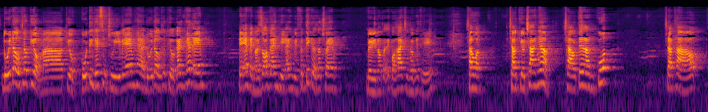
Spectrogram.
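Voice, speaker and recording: High-pitched, bright and forceful, this young man talks at a quick pace. He is a YouTuber from Bac Ninh in northern Vietnam with a Northern Vietnamese accent, casually reading viewers' comments aloud on a livestream and teasing them in his answers. The sound is roomy, with faint music behind.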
